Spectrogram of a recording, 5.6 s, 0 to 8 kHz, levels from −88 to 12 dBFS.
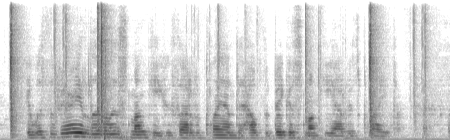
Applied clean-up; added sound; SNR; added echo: none; Slam; 8 dB; reverberation time 0.4 s.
